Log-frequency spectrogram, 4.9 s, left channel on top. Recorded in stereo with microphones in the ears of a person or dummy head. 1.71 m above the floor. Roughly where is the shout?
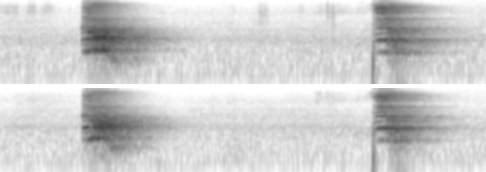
Left.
